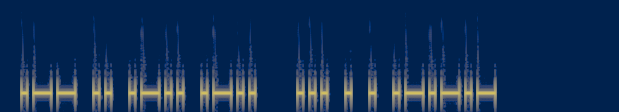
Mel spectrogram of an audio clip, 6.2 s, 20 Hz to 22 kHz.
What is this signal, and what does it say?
Morse code, heard as a keyed tone, about 20 wpm, 700 Hz. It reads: WILL SEE.
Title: Sentences with 3-Word Phrases - 20wpm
